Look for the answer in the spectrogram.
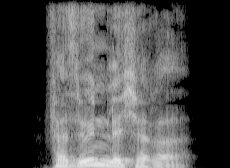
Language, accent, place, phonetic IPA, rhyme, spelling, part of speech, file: German, Germany, Berlin, [fɛɐ̯ˈzøːnlɪçəʁə], -øːnlɪçəʁə, versöhnlichere, adjective, De-versöhnlichere.ogg
- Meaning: inflection of versöhnlich: 1. strong/mixed nominative/accusative feminine singular comparative degree 2. strong nominative/accusative plural comparative degree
